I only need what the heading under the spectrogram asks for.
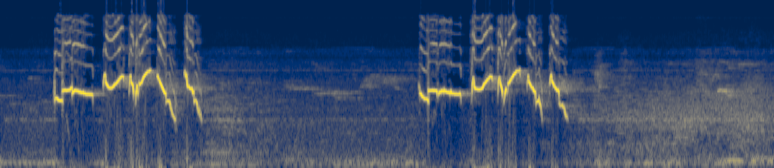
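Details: Oriental magpie-robin singing in the morning: two loud bursts of clear whistled notes, a steady whistle followed by rapid swooping, rising and falling phrases, separated by a few seconds of quiet.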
